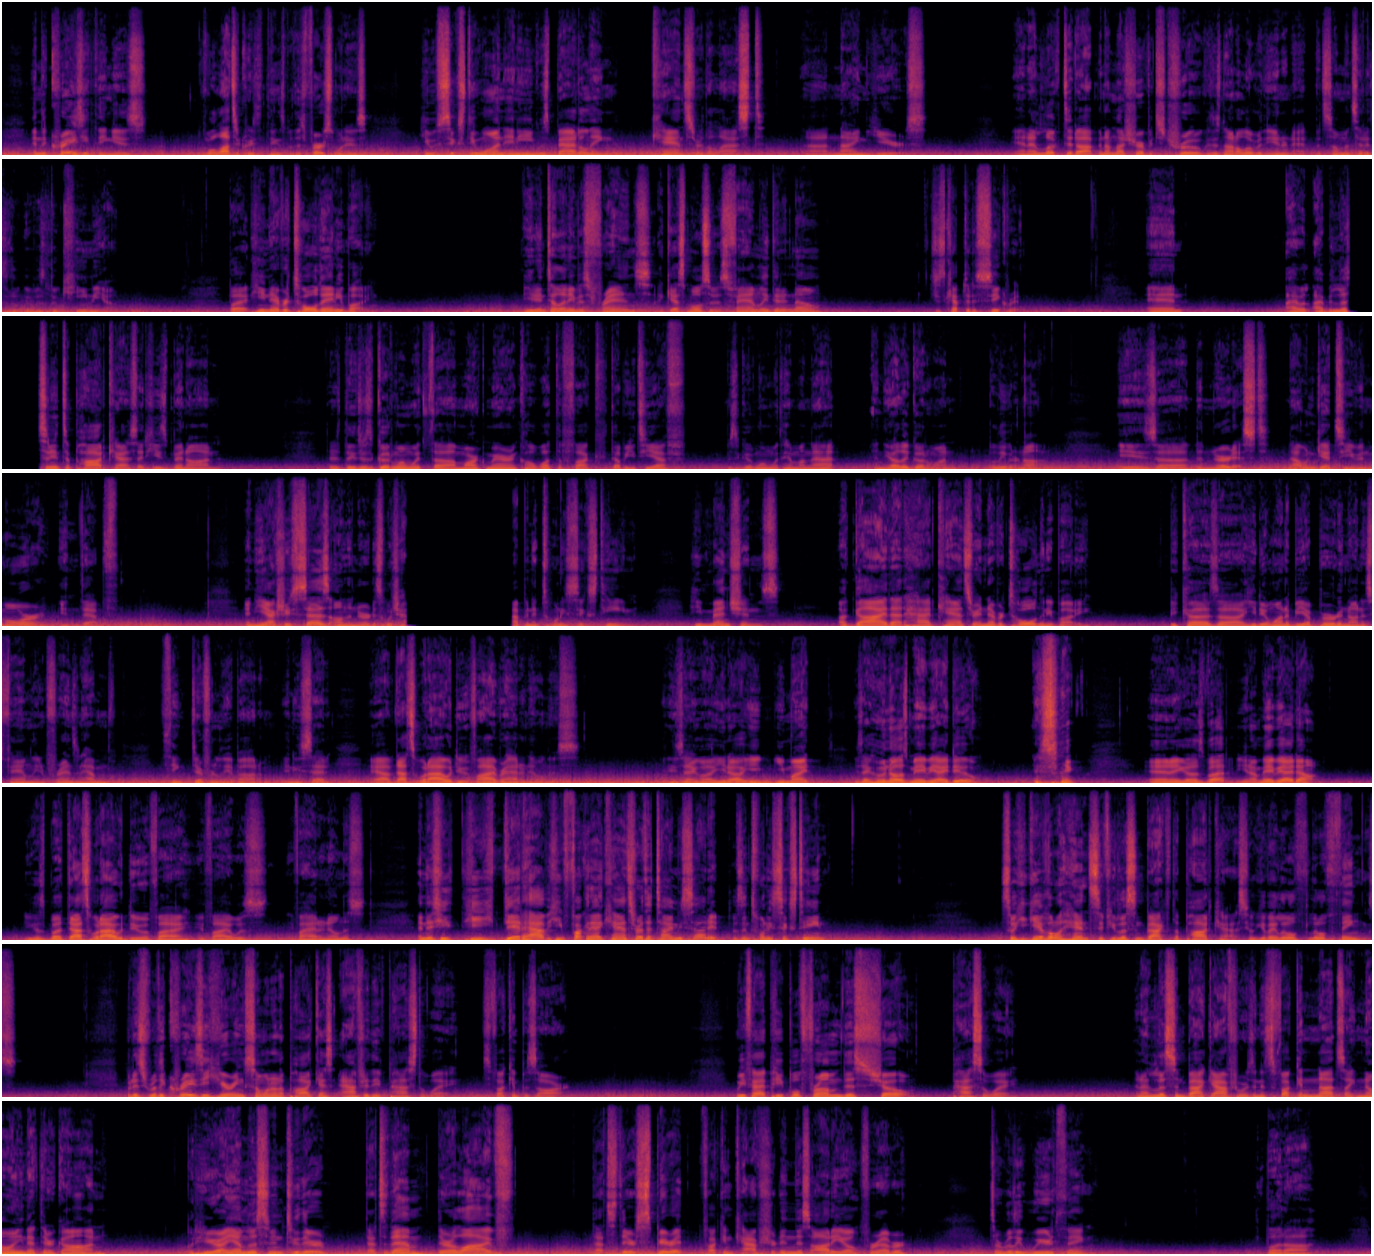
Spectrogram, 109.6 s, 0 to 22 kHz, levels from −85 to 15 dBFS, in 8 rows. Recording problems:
wind noise on the microphone; occasional gusts; 15 dB below the speech
audio cutting out; at 27 s for 0.5 s and at 45 s for 1 s

